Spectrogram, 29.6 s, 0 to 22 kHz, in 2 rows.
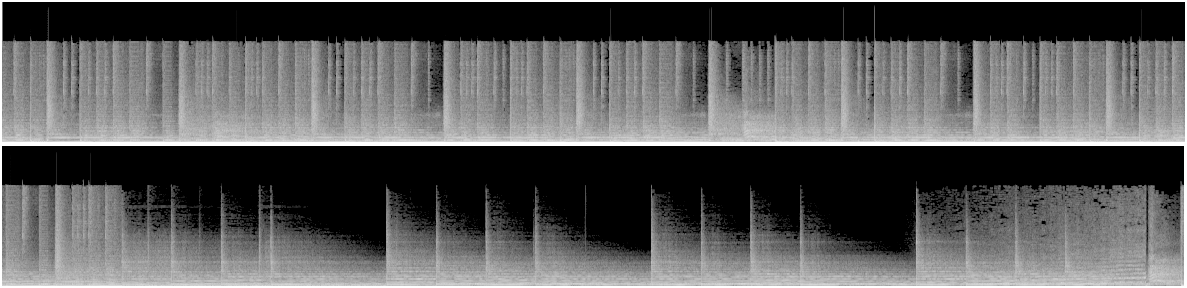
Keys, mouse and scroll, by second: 0.2 click, 0.9 F4, 1.9-3.9 drag, 5.9 F4, 6.4 click, 6.7 F4, 7.9 click, 8.3 F4, 9.1 click, 12.8 F4, 13.5 click, 13.8 F4, 14.5 click, 14.9 F4, 15.8-16.9 drag, 19.8 F4, 20.4 click, 20.6 F4, 21.4 click, 21.8 F4, 23.2-26.5 drag, 27.0 ctrl+g, 28.8-29.5 drag.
